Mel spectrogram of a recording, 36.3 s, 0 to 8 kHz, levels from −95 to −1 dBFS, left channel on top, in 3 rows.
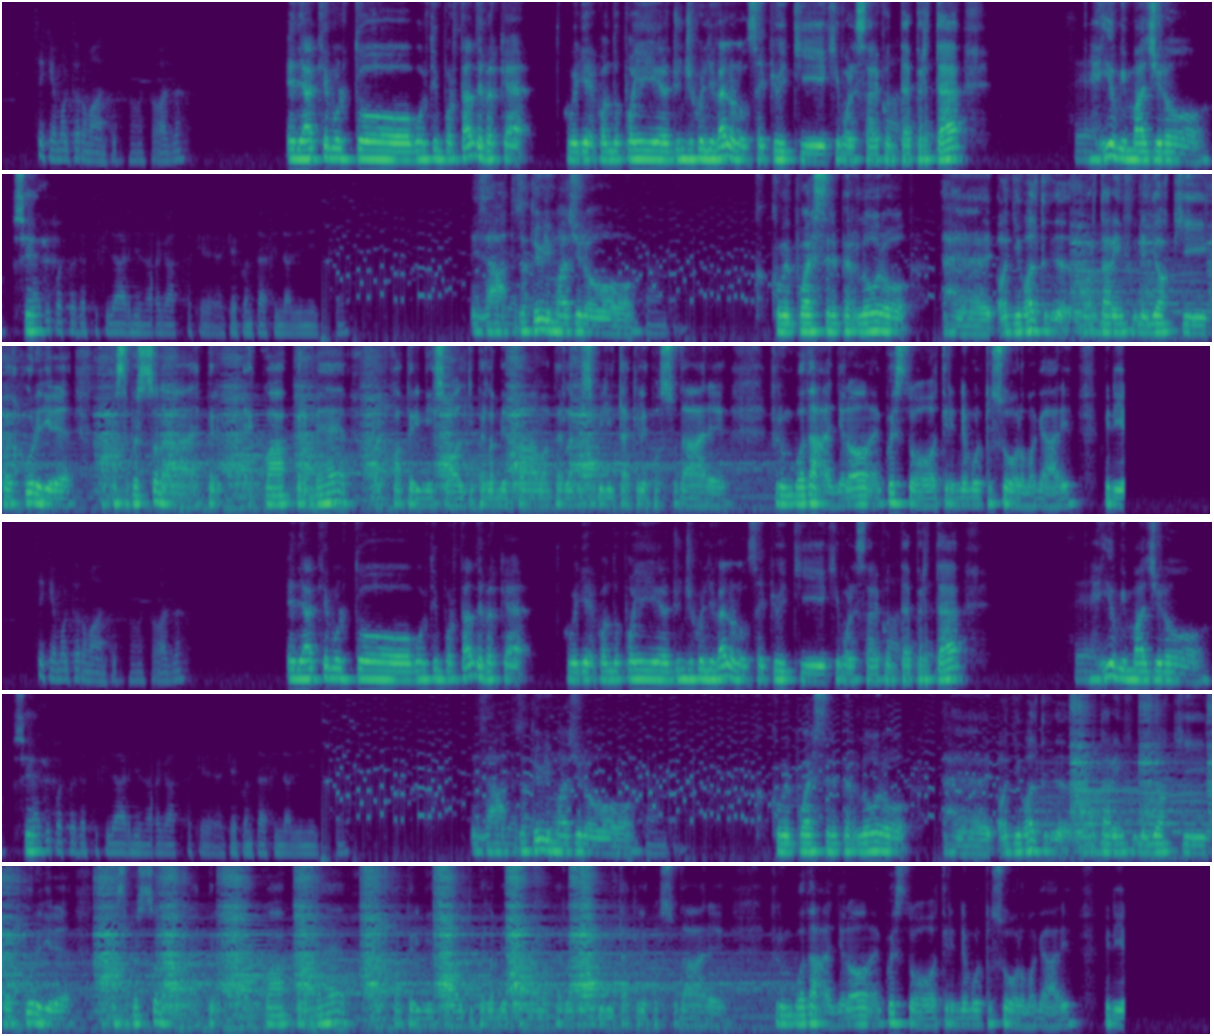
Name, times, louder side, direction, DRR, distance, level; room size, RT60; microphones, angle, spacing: voice 1, 0.3-1.9 8.7-9.6 10.6-11.1 12.4-15.6 17.0-17.7 18.2-19.0, equal, 20° left, 4.7 m, -58 dB
voice 2, 2.9-5.3 5.6-9.6 10.9-12.5 16.8-18.5 19.8-21.2 21.5-35.4, left 5 dB, 45° left, 0.5 m, -36 dB
sound 1, 15.3-23.2, right 5 dB, 45° right, 4.6 m, -60 dB
sound 2, 22.4-32.2, right 5 dB, 25° right, 0.4 m, -42 dB
head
